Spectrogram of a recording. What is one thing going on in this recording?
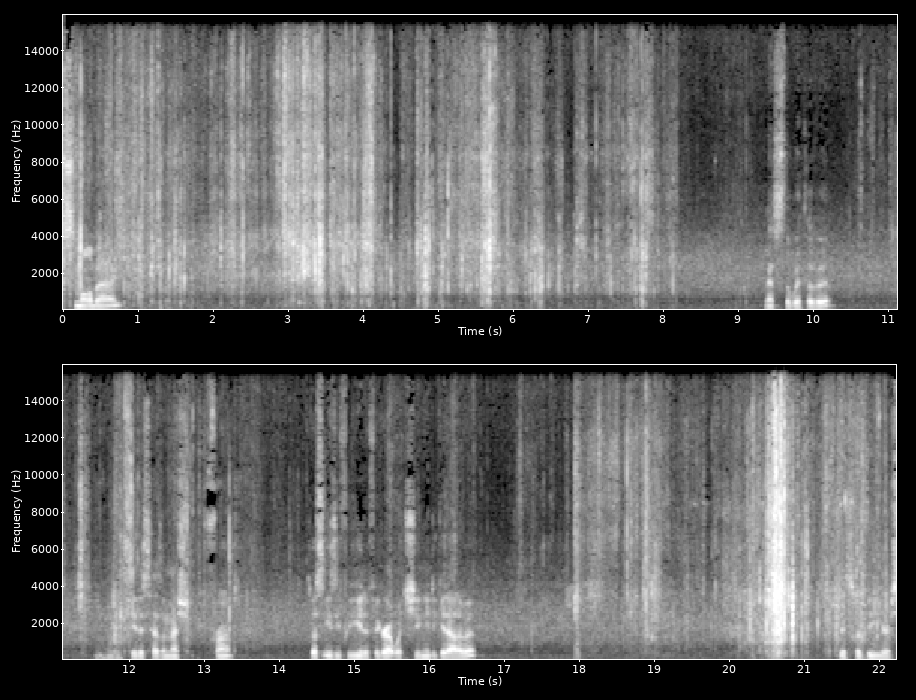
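Mesh fabric rustles and crinkles in hands.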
